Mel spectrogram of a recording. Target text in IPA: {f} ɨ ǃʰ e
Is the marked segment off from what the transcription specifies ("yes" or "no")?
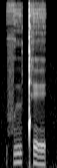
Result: no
